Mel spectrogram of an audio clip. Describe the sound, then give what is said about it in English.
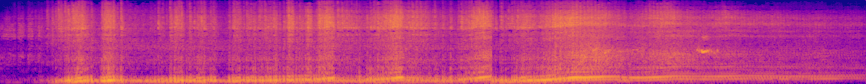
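An old F-Coupe car speeds over dirt and gravel. Its engine revs hard and climbs in pitch in a few rising steps, then settles into a steady high drone that fades slightly at the end. “I drove as fast as the old F-Coupe could go, kicking up dirt and gravel behind me.”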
